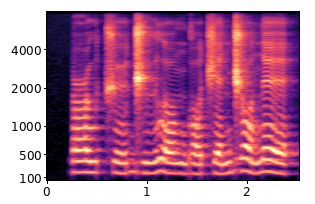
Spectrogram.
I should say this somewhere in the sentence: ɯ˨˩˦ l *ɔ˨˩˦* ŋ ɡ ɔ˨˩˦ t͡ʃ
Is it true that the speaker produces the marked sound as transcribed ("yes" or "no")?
no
